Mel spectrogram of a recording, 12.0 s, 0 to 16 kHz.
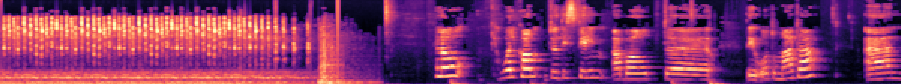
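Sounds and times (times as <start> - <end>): machine-like drone with ticking: 0.0 - 5.1.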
